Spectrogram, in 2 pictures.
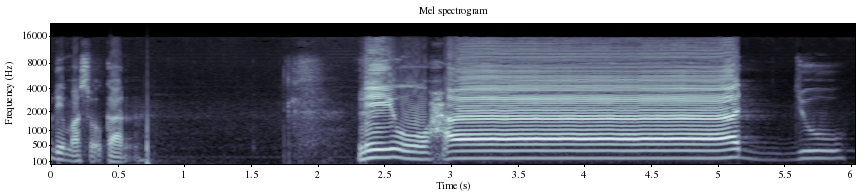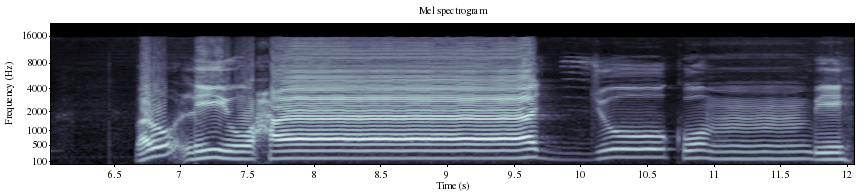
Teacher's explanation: Ju panjangkan 2 harakat karena ia mad tabi'i.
